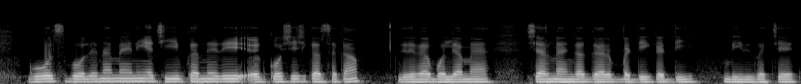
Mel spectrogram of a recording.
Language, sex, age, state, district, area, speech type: Dogri, male, 18-30, Jammu and Kashmir, Samba, urban, spontaneous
